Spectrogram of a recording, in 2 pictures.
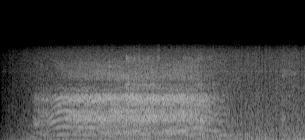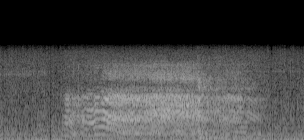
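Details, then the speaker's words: Boy snoring: two long, loud, rattling snores about three seconds apart in a quiet room, heavy snoring. "No way I sound like that. You totally sound like that. That's what I hear every night."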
